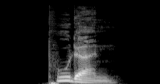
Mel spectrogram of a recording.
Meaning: to powder
- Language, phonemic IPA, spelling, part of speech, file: German, /ˈpuːdɐn/, pudern, verb, De-pudern.ogg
